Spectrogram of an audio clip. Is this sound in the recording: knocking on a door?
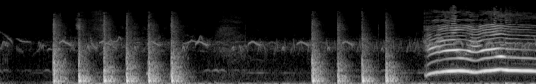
yes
